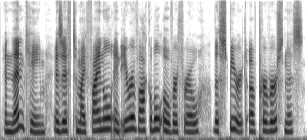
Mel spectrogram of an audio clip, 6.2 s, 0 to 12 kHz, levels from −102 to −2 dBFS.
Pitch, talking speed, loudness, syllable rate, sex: 230 Hz, 145 wpm, -19 LUFS, 4.6 syllables/s, female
